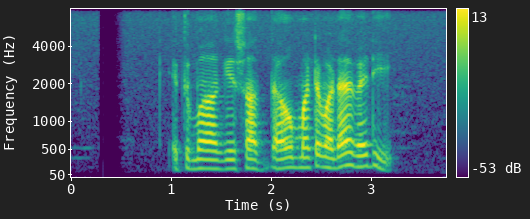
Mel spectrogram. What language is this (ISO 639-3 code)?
sin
